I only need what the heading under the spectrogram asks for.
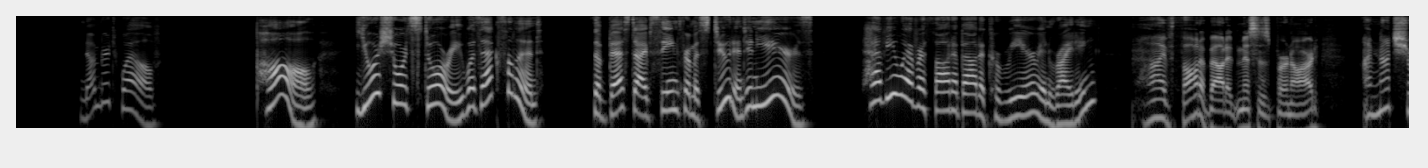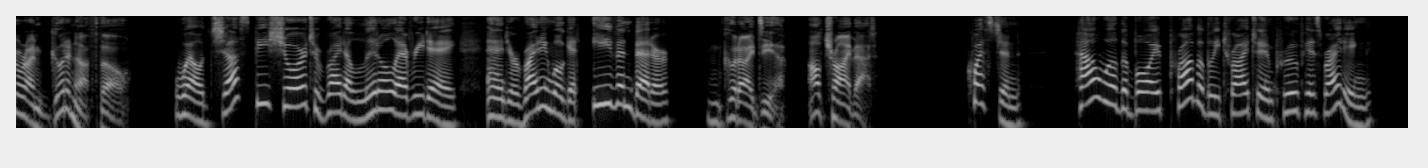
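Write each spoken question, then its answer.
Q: How will the boy probably try to improve his writing?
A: By writing a little every day.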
